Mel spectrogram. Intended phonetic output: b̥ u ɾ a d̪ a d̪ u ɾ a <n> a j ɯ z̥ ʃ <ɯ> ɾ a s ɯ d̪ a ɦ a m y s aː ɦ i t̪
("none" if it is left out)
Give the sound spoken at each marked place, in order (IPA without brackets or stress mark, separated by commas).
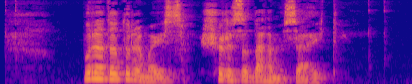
m, u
